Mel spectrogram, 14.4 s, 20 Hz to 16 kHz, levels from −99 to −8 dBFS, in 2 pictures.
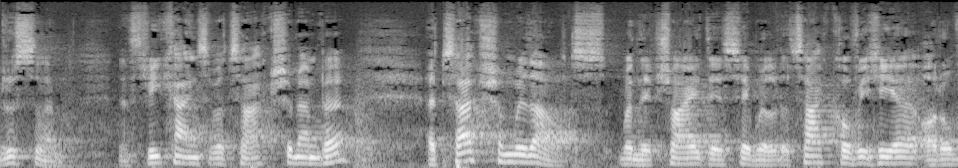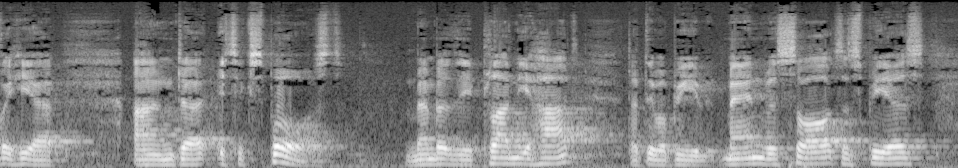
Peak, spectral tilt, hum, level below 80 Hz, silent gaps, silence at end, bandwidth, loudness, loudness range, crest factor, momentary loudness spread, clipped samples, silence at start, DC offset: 0 dBFS; -3 dB/octave; none; -44 dBFS; none; 0 s; 16 kHz; -18 LUFS; 2 LU; 18 dB; 12 LU; under 0.1%; 0 s; under 0.1%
